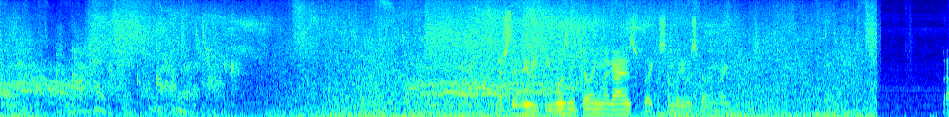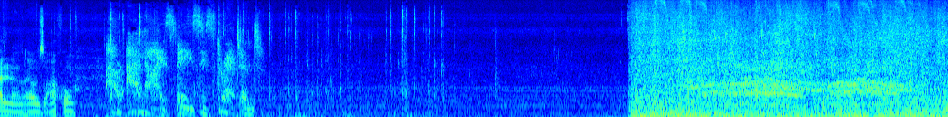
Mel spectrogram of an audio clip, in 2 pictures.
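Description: Battle sounds clash and crackle as game creatures fight.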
